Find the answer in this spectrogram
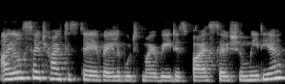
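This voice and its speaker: Noticeable background noise is present. The speaker's intonation is lively. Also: woman. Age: 20s. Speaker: novelist. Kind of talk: interview.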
